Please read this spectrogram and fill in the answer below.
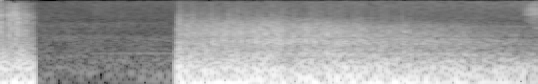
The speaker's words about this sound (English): That bomb explosion was actually one of them from Lethal Weapon.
